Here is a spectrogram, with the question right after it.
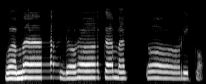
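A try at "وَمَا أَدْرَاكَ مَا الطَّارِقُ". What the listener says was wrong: Wamaknya sama 4 juga. Nah, ini toknya kepanjangan lagi. ada ro sama tok panjangnya sama wi.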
